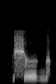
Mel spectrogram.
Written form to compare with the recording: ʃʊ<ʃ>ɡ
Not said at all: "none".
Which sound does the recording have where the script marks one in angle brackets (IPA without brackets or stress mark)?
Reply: none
